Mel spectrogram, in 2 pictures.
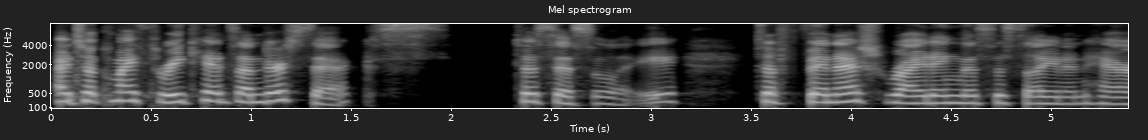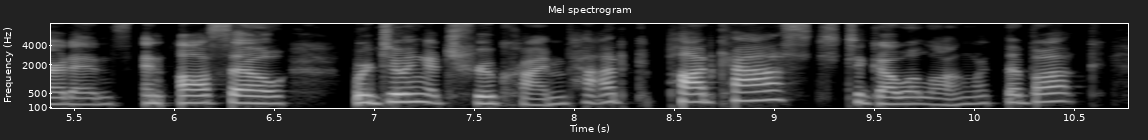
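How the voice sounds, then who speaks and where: Woman, 30s, guest author on a podcast; chatty storyteller, smooth, clean dry sound. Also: mid-range voice, normal speed, no room sound. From Philadelphia. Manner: chatty, self-deprecating, lively storytelling. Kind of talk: casual podcast interview.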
